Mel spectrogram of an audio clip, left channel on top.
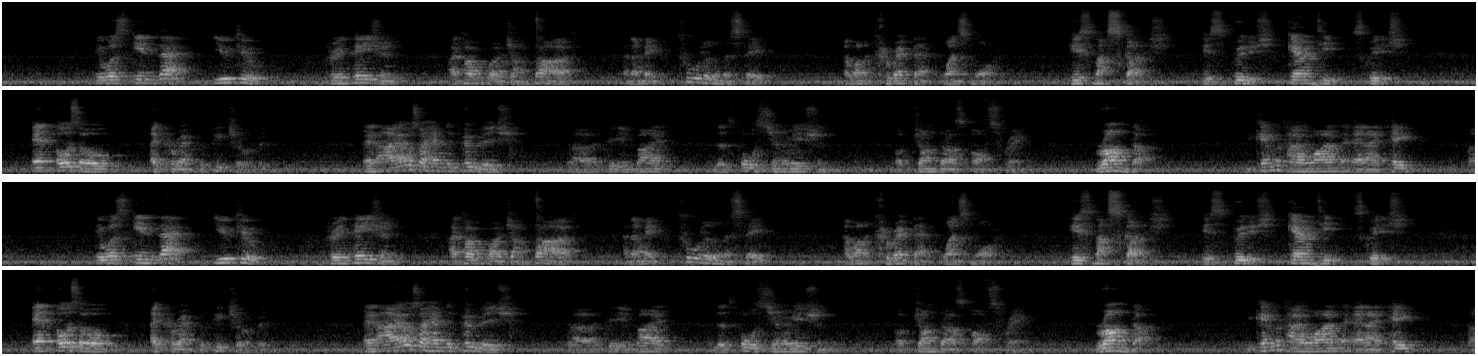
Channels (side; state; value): both; normal; correlation 0.44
